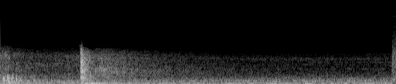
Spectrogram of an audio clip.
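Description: One arrow fitted with a Magnus Stinger Buzz Cut broadhead hits an archery target, giving a short, sharp impact close by, followed by quiet background.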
